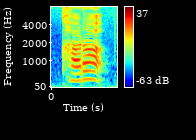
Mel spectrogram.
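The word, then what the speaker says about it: 空: 만약 " 소라 " 라고 읽으면 하늘 을 의미 합니다 . 하지만 보시 다시피 , " 카라 " 라고 읽으면 내부가 완전히 비어 있다는 뜻 이 됩니다 . 그것 은 " 카라 " 입니다 . 음성 기호 없음 .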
